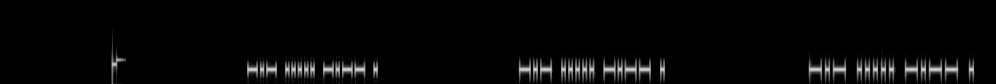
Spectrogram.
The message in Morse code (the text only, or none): K5YE K5YE K5YE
